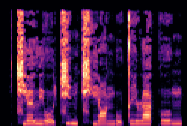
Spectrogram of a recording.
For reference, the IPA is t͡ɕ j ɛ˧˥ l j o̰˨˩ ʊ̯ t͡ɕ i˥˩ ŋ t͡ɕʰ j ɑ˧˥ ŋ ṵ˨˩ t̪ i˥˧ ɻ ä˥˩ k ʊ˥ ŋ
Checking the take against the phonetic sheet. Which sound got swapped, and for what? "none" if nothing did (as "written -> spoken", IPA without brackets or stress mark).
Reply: none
